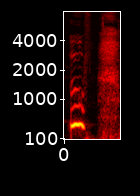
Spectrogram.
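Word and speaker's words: ouf: It literally says oof, but they spell it like this. I'll put it in the chat. They spell it O-U-F. Oof. I'll demand that we say oof that way now.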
